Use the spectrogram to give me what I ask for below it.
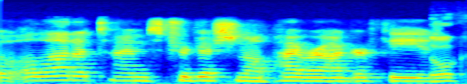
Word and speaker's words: pyrography: So it's pronounced pyography and it literally means to write with fire.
